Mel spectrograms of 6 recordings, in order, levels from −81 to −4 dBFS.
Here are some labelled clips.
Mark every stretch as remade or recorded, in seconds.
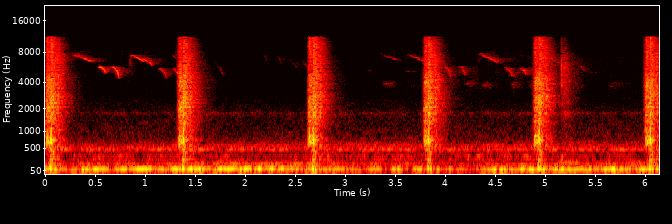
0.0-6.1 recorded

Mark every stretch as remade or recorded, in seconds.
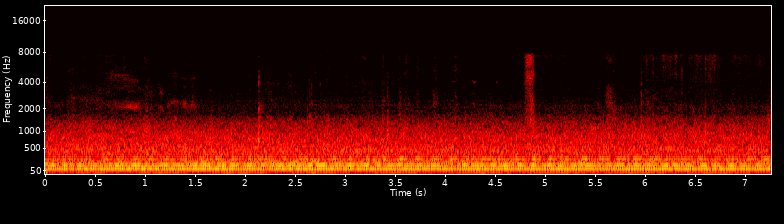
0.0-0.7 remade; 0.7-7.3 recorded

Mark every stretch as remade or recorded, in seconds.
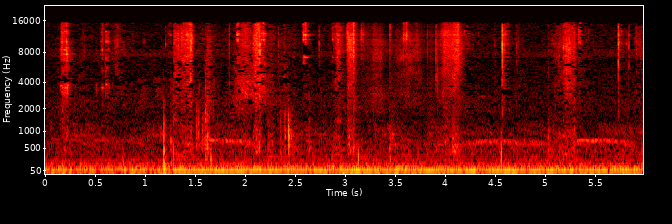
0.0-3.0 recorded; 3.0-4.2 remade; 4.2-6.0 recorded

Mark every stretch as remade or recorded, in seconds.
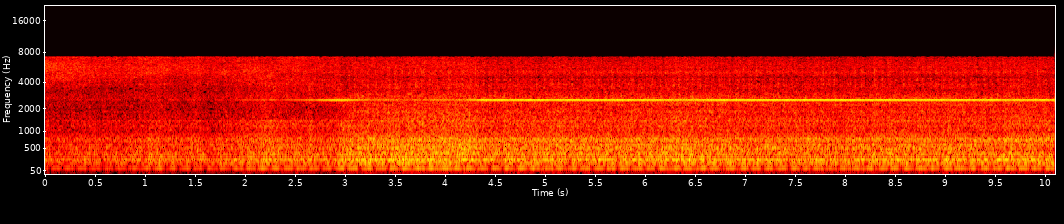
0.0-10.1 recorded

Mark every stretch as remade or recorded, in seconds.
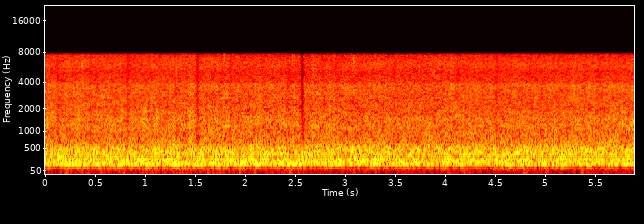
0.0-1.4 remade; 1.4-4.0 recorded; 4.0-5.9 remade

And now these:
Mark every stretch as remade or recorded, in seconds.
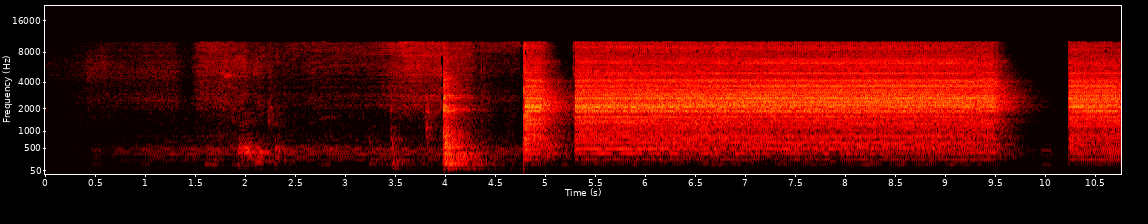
0.0-6.3 recorded; 6.3-7.2 remade; 7.2-10.8 recorded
